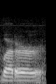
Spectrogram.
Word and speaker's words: letter: We don't actually say them with a T. If you listen to them carefully, writer, it may sound like we're pronouncing them with a D, but it's actually not a full D sound either. Your tongue, when you say those words, is just sort of glancing off the roof of your mouth. It's not really making a full stop consonant.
